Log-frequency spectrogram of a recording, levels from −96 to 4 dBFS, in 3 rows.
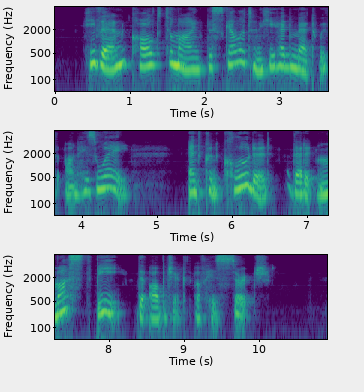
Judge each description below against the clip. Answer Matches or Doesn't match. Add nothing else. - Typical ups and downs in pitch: Matches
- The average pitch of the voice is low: Doesn't match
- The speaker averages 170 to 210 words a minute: Doesn't match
